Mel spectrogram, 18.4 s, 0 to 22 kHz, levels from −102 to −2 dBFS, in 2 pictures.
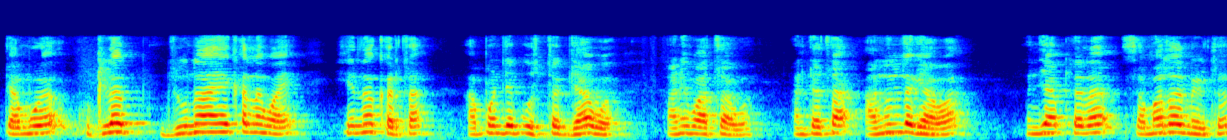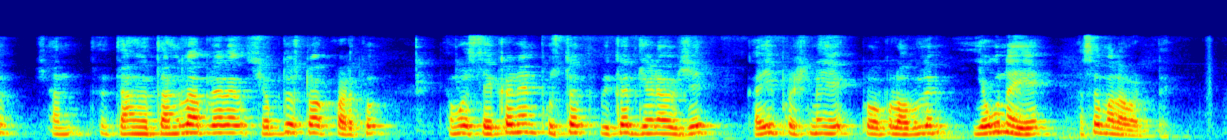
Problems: background sounds at intervals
